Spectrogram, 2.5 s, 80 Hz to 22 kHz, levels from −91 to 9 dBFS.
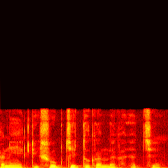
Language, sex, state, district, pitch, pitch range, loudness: Bengali, male, West Bengal, Cooch Behar, 120 Hz, 115-125 Hz, -18 LUFS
